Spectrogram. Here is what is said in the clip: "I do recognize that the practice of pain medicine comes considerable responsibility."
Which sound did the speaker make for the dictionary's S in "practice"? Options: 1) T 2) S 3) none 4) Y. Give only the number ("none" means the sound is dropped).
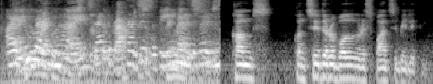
3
